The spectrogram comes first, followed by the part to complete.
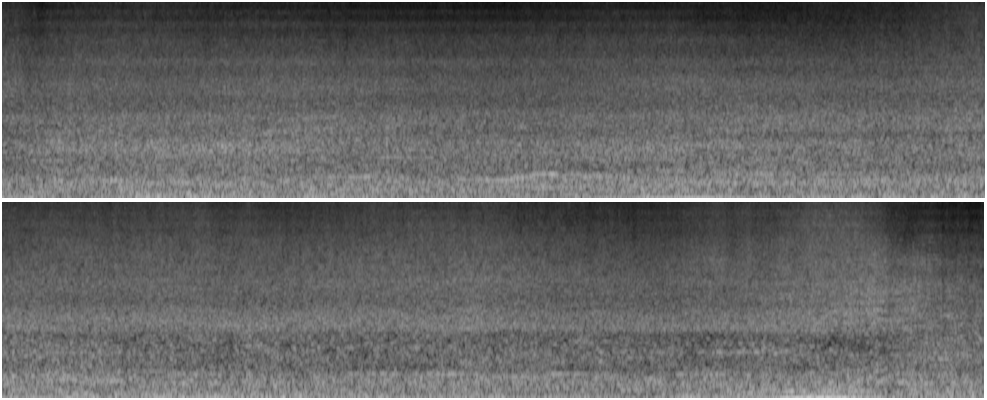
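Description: Street traffic on a rain-wet road: cars passing with a steady tyre hiss. A heavier low rumble from a passing vehicle swells around six to eight seconds in and again near the end.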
